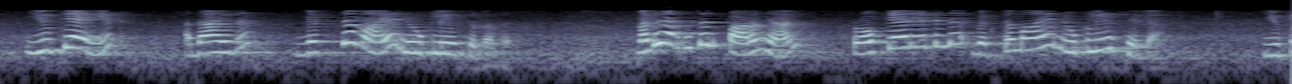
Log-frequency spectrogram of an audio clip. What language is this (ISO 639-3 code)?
mal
